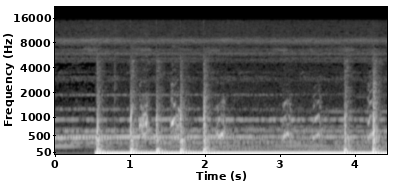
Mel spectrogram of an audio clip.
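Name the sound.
knocking on a door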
